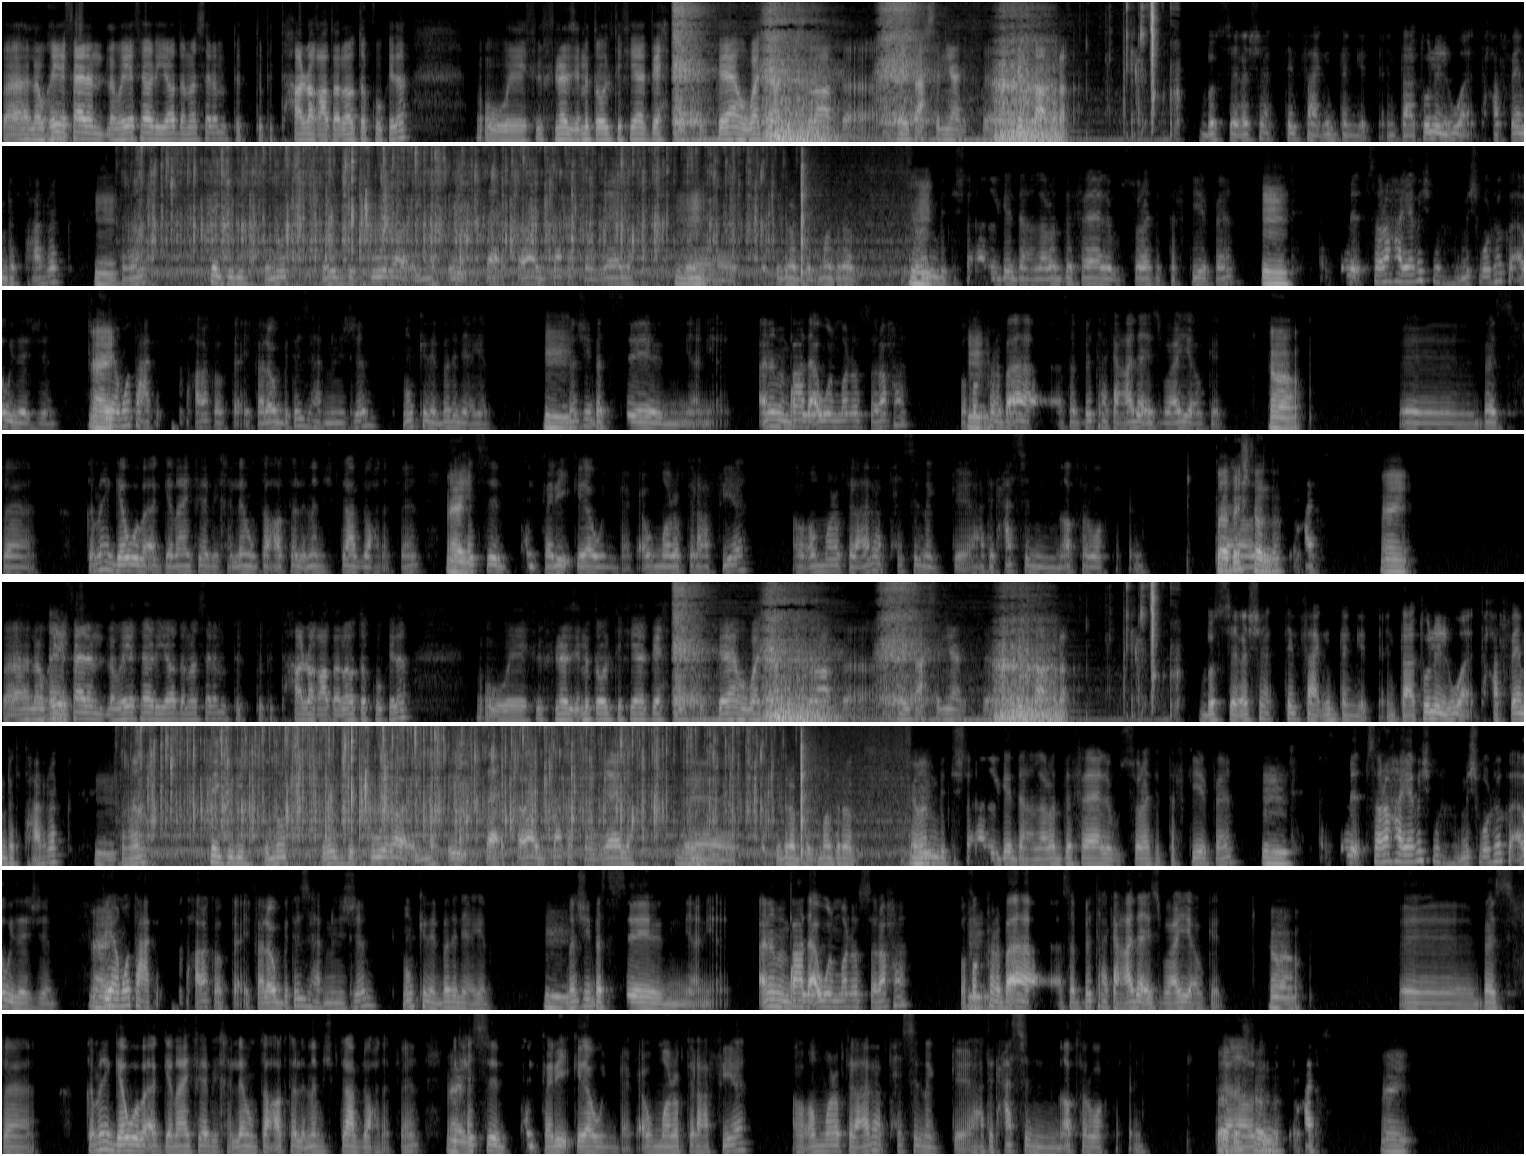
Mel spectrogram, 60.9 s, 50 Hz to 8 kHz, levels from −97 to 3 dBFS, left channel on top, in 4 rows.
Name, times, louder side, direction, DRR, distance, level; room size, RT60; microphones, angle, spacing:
voice 1, 0.0-4.4 4.8-10.7 16.1-16.4 21.9-22.3 24.3-24.6 27.8-28.1 31.3-31.6 35.9-36.1 40.1-40.3 43.1-43.4 50.1-50.4 57.8-58.4 59.4-59.7, left 4 dB, 90° left, 0.5 m, -41 dB
sound 1, 6.7-10.8 11.2-11.8, left 3 dB, 15° left, 0.3 m, -37 dB
voice 2, 12.0-15.8 16.4-16.7 17.3-21.6 22.0-22.6 22.9-23.8 24.3-27.6 28.6-31.0 31.4-31.9 32.3-34.2 34.4-35.3 36.1-37.6 38.0-39.5 40.0-42.6 44.4-46.0 46.5-49.8 50.2-53.1 53.6-57.1 57.8-58.4 58.7-58.8, right 4 dB, 90° right, 0.4 m, -44 dB
sound 2, 16.3-24.3, right 6 dB, 45° right, 0.7 m, -41 dB
3.3 x 2.1 x 4.0 m
head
